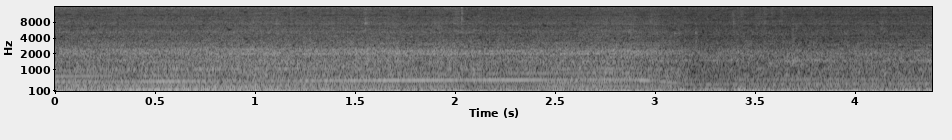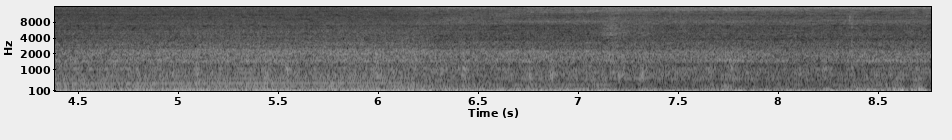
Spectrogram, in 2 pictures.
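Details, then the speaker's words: 1977 Ford Thunderbird V8 after exhaust leak fix between catalytic converter and pipe (muffler mud and gasket): pulls hard from low speed through an upshift with a smooth, quiet exhaust and no leak. "it's quiet it's nice I'll flirt here when I straighten out so you can hear that I'm not yanking your chain here"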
